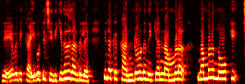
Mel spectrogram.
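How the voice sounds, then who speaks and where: A woman's voice: a little high, brisk, mellow. Chatty woman recapping a TV serial. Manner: chatty, retells scenes and acts out the characters' lines. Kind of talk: casual recap narration.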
